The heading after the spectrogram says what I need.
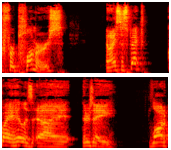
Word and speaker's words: Guayaquil: And how do you say the name of the town you're in? Guayaquil? Is that how you say that? Guayaquil. Guayaquil, I totally screwed that up.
